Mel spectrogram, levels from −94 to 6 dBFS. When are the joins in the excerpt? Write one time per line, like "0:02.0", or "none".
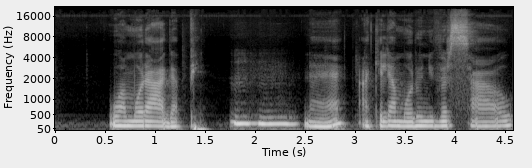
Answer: none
